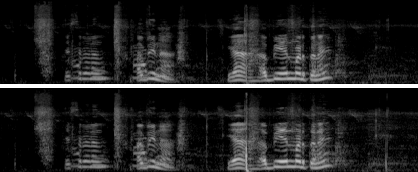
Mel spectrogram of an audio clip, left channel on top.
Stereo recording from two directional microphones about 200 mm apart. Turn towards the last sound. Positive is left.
turn(degrees=-10)  # may be behind; listen again after turning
